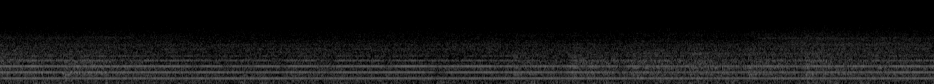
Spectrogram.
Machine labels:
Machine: fan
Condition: normal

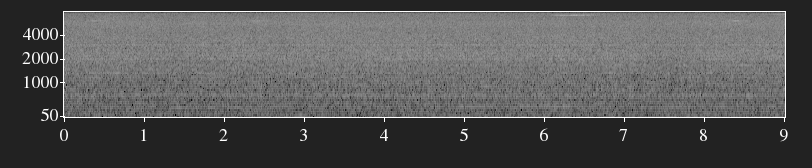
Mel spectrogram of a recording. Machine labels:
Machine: fan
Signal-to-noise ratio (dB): 0 dB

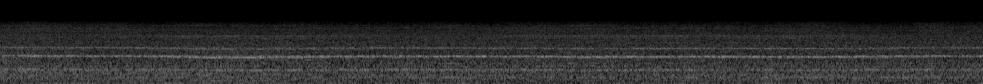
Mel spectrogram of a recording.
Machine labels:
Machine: fan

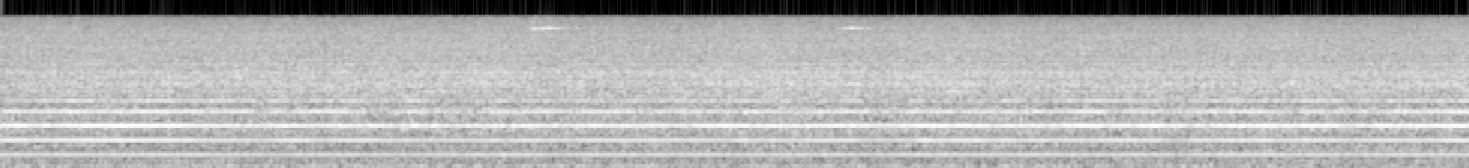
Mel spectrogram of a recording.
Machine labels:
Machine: fan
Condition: normal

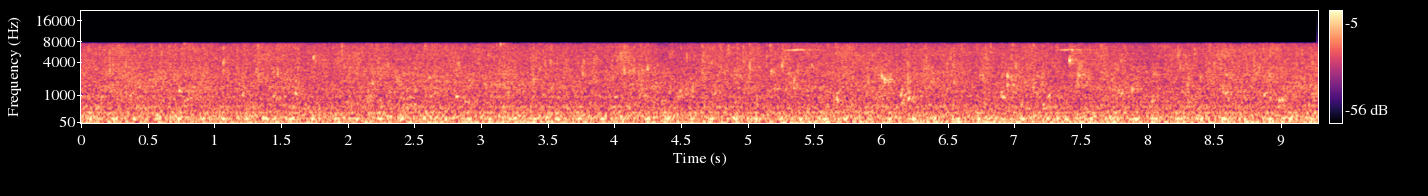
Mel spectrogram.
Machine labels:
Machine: pump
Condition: normal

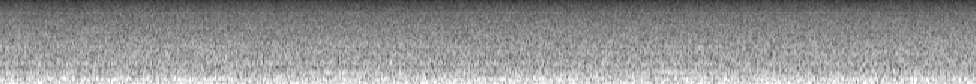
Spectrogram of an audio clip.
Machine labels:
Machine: slide rail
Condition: normal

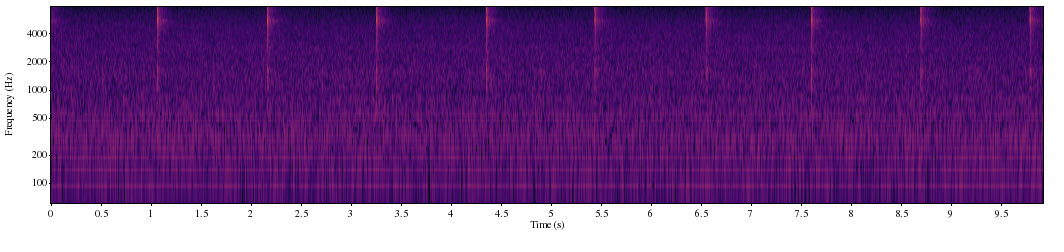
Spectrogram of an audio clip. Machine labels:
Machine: valve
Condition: normal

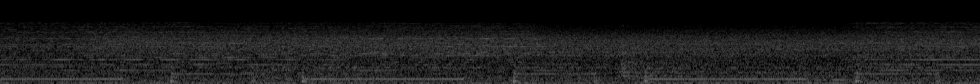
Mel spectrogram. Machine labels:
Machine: slide rail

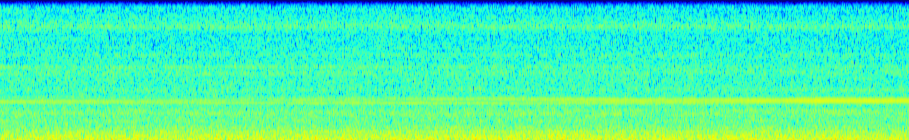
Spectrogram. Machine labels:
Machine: pump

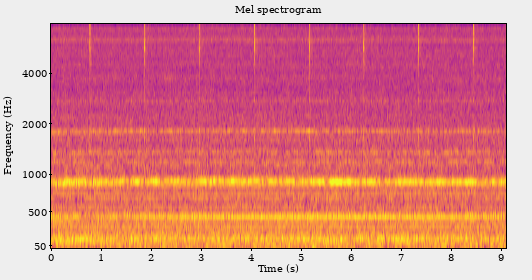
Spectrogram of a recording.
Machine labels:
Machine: valve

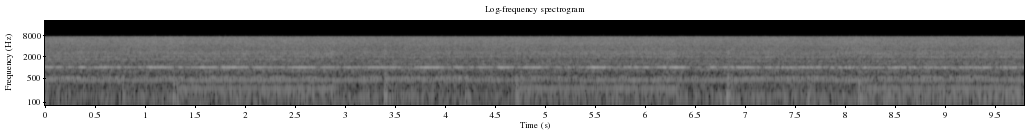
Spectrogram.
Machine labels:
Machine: slide rail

